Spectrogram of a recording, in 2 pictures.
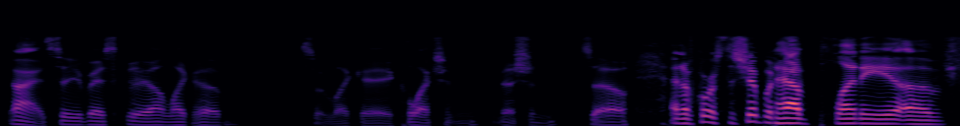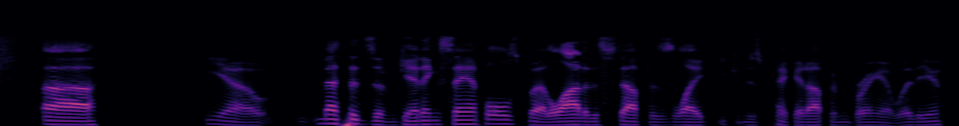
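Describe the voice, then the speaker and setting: A man with an expressive, lowish voice and a fairly bright tone narrates as game master in an online tabletop game over a voice call. He speaks casually but haltingly, often going back to correct himself. The recording is dry and muffled.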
